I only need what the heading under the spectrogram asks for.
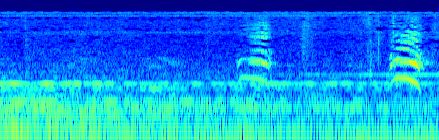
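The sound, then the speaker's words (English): Two harsh crow caws ring out about a second apart as crows land, over a steady low outdoor hum with no one speaking. “Crows are landing.”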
